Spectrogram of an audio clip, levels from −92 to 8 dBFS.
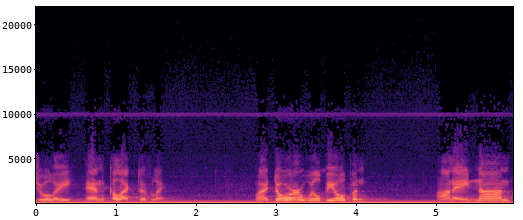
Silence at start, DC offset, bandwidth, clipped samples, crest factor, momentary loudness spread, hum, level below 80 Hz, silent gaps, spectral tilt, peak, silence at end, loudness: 0 s; under 0.1%; 10.5 kHz; under 0.1%; 14 dB; 9 LU; 60 Hz at -20 dBFS; -20 dBFS; none; -7.5 dB/octave; -4 dBFS; 0 s; -19 LUFS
